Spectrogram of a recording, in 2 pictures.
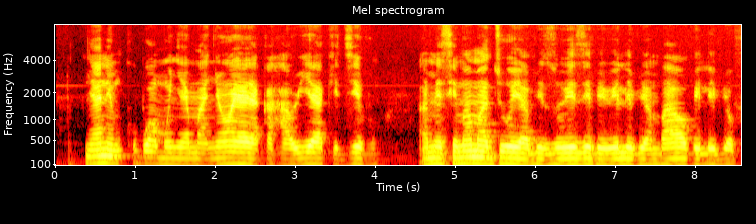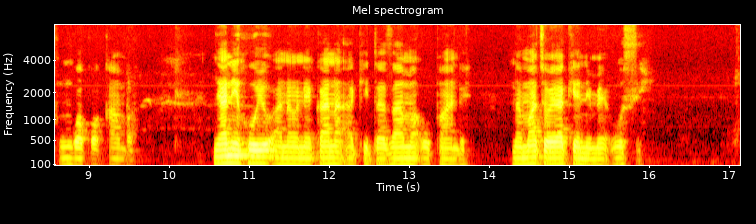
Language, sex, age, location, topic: Swahili, male, 18-24, Nairobi, government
